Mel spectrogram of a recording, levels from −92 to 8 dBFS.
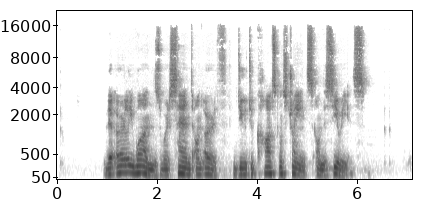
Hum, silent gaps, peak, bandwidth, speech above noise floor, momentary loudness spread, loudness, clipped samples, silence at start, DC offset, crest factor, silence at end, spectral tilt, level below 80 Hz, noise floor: none; none; -8 dBFS; 16.5 kHz; 58 dB; 7 LU; -25 LUFS; under 0.1%; 0.95 s; under 0.1%; 18 dB; 0.9 s; -4.5 dB/octave; -56 dBFS; -83 dBFS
